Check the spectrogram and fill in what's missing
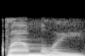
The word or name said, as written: clammily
